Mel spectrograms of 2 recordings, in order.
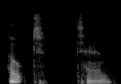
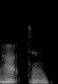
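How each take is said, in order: First: The first word sounds like 'oat'. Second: The first word sounds like 'hot'. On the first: The speaker calls it right. "like Haute Couture" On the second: The speaker calls it wrong. "not Hot 10"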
